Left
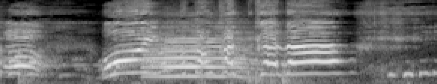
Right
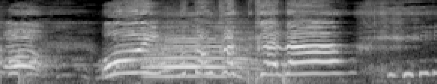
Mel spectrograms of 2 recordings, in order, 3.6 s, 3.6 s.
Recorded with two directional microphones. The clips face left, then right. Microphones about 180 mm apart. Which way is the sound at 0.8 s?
25° right (ahead or behind).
